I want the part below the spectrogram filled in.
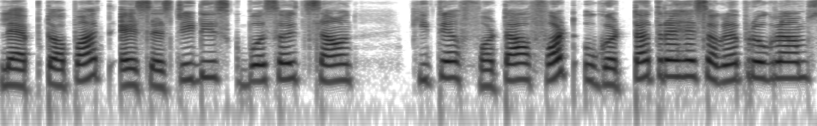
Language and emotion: Goan Konkani, surprised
